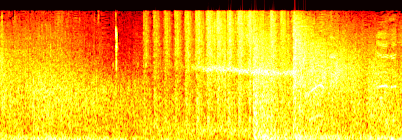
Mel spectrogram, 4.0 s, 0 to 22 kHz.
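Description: Artillery and field guns in a Company of Heroes 2 battle, loud layered booms and rattling gunfire over a dense rumbling backdrop, with a heavier blast landing near the end.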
